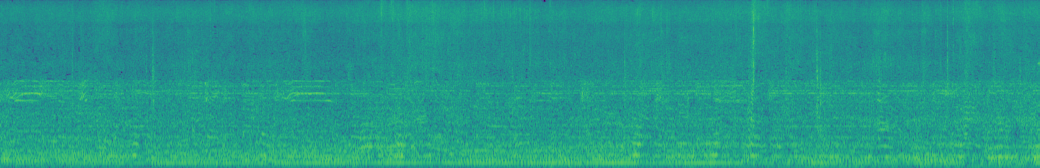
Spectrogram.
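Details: Honeybees inside a hive in June, a dense continuous hum with a steady low drone and broad buzzing throughout.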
